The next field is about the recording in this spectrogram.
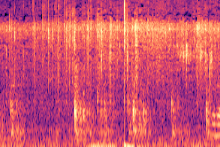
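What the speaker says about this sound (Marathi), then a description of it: "गॅस आता फुल सोडला आहे, त्याच्यामुळे चुरचुर चुरचुर असं वाजायला लागलं आहे." Food sizzles and spatters in a pan over a gas flame turned to full, a steady close crackle dotted with sharper pops throughout.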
